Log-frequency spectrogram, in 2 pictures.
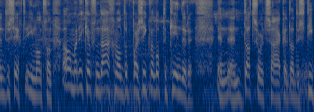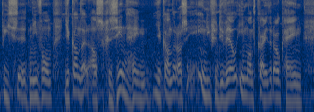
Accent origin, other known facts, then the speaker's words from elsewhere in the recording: Rotterdam, South Holland, Netherlands; Ik kom eigenlijk uit Rotterdam en daar woonde ik en daar was ik als Nivon jongere.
